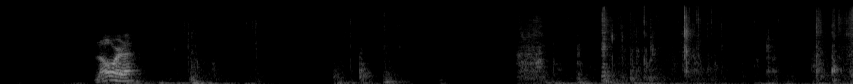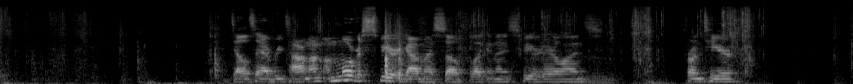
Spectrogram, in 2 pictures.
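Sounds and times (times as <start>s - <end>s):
trading cards and packaging handled: 5.5s - 17.0s.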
